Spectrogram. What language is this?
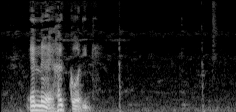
Nüpode Huitoto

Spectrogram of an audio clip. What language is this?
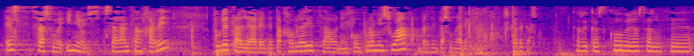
Basque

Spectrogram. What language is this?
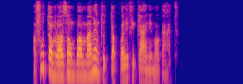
Hungarian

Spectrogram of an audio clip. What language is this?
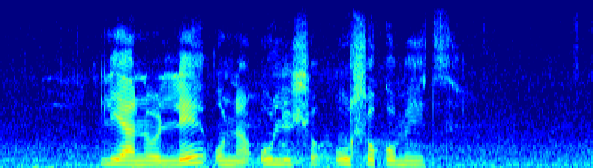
Southern Sotho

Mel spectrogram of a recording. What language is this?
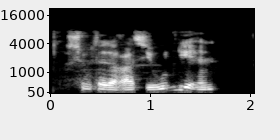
Kabyle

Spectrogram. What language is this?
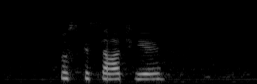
Urdu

